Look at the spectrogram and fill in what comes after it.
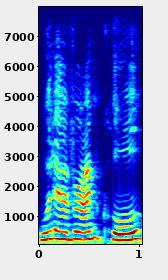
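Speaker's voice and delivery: put-on casual, nonchalant, cool-sounding tone. Admitting embarrassment and playing it off: fake nonchalant. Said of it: "play it off like".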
